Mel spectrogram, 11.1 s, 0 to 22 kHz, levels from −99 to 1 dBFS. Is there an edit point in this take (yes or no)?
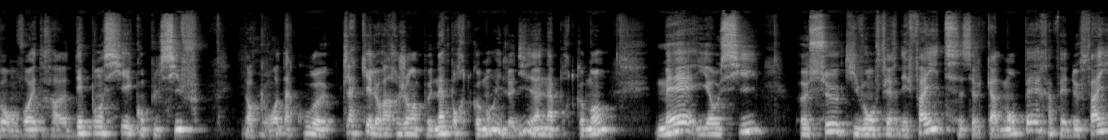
no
